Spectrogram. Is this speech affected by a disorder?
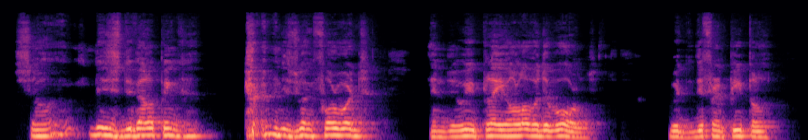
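Yes: Parkinson's disease; onset around age 55 or 56, stopped playing guitar because could not play syncopation; about 12 years since diagnosis, ping pong therapy 2-3 times weekly, syncopation regained, symptoms improved.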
